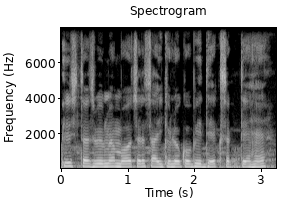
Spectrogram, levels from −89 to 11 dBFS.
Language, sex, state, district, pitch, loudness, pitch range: Hindi, male, Assam, Kamrup Metropolitan, 160 Hz, -12 LUFS, 155-165 Hz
